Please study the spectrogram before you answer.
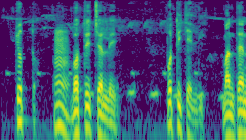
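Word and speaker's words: Botticelli: গায়েট্টো, বটিসেল্লি।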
